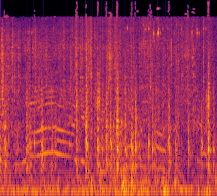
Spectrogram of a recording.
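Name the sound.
horse hooves clip-clopping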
